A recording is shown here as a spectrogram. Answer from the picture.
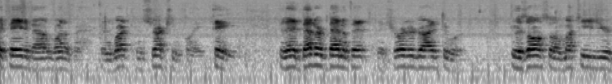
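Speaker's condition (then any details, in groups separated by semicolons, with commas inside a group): ALS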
